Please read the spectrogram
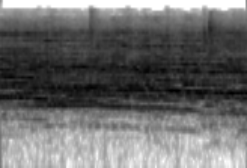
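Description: A group of party guests, children among them, holding a long, loud vocal note together, its pitch sinking slightly, around a birthday cake with lit candles.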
